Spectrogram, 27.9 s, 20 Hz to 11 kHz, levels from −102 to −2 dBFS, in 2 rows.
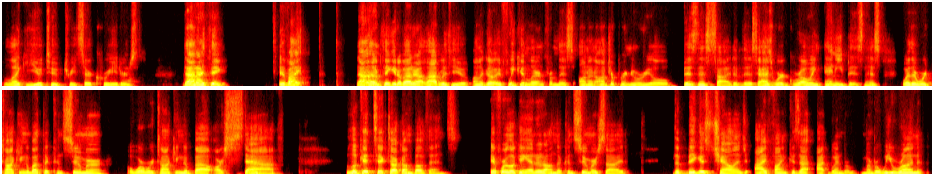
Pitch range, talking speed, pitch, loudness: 110-150 Hz, 175 wpm, 125 Hz, -25 LUFS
